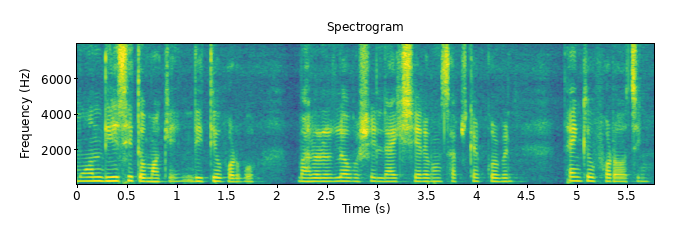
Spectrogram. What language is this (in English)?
Bangla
